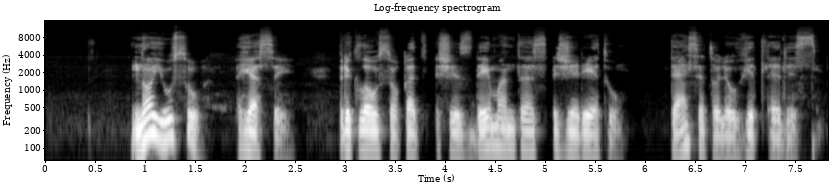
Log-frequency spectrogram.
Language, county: Lithuanian, Panevėžys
